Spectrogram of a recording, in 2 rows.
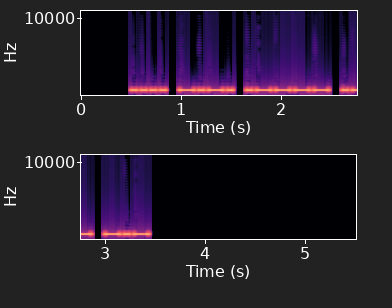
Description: Morse code, heard as a keyed tone, about 25 wpm, 700 Hz. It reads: HC1AK
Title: DXCC-100 Call Signs - 5 Characters - Repeated 2x - 25wpm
